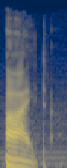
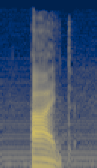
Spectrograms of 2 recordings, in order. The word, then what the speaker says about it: aide: 大家呢個咧就係、是、就咁讀 aide 嚇、啊，即係嗰個 e 就唔發音嘅，臨尾個 e 就唔發音嘅 aide。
